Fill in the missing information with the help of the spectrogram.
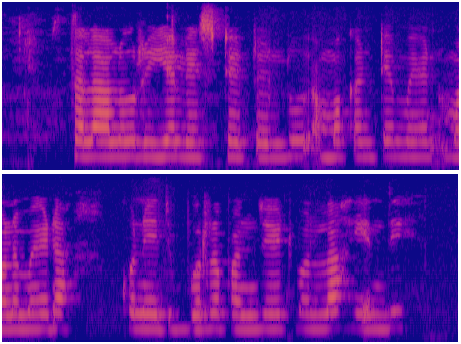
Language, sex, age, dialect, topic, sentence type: Telugu, female, 18-24, Southern, banking, statement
